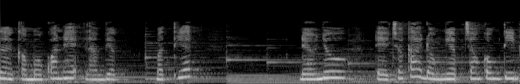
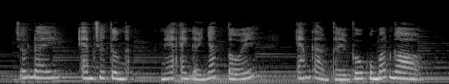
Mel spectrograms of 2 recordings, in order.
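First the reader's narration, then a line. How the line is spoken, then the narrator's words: Bitter smiling. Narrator (Vietnamese): Viên Huệ Chi mỉm cười đầy khổ sở, nói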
